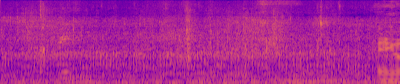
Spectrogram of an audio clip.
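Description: Distant floatplane's propeller engine droning steadily at takeoff power as it lifts off the water.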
